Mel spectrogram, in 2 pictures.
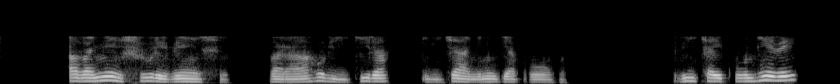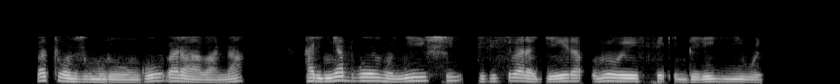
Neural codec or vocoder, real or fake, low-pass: codec, 44.1 kHz, 7.8 kbps, Pupu-Codec; fake; 3.6 kHz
